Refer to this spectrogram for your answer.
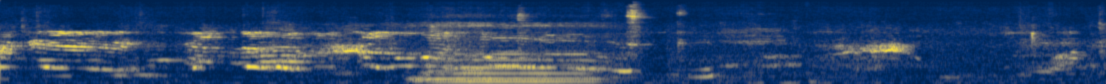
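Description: A pug lets out a deep, rumbling snore lasting about a second, between stretches of human speech.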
